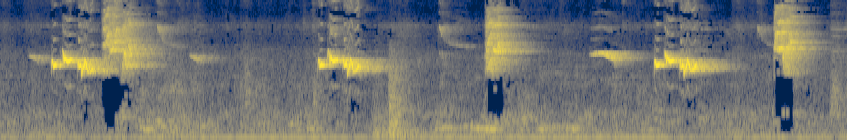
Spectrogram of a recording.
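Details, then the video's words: Sooty-headed bulbul in full voice (gacor), used as a model to start other bulbuls singing: repeated whistled phrases with loud buzzy high bursts, about every three seconds, plus single falling whistles and a soft click between. "Suara Burung kutilang Gacor"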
